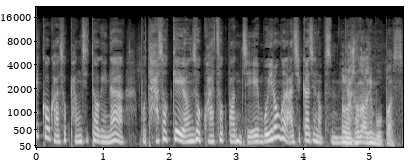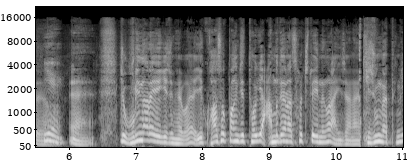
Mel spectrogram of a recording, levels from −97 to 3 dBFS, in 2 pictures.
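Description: Damaged data in a compressed stream at 10.33 to 10.39 s: corrupted frames make the decoder lose sync and hunt for the next header, producing a brief chirp, squawk, click or short hole within the speech.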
